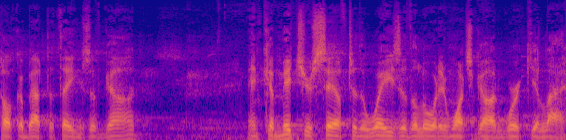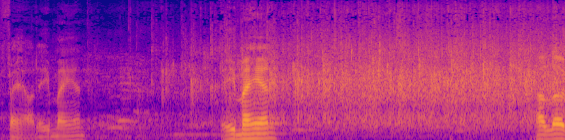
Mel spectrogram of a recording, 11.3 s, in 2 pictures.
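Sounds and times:
speech: 0.0 - 1.6, 2.5 - 7.0, 7.9 - 8.6, 11.0 - 11.2
audience clapping hands: 6.9 - 11.2.

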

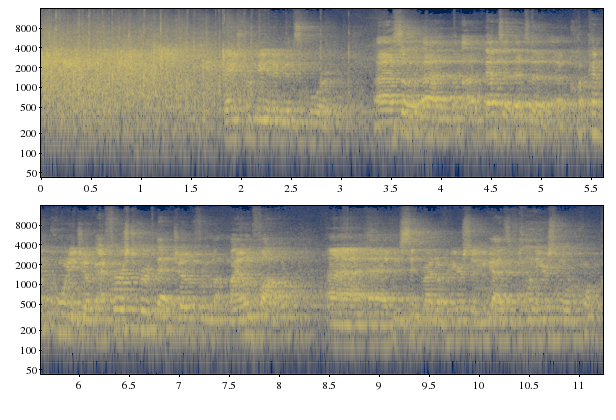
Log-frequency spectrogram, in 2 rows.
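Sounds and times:
crowd clapping: 0.0 - 3.2
speech: 1.8 - 11.2.

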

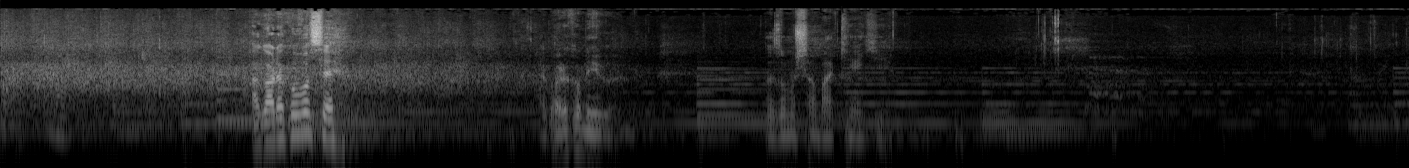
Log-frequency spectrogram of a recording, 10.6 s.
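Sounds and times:
audience applause: 0.0 - 4.6
speech: 1.9 - 2.8, 4.1 - 4.7, 5.8 - 6.8.

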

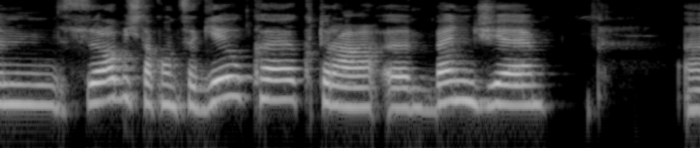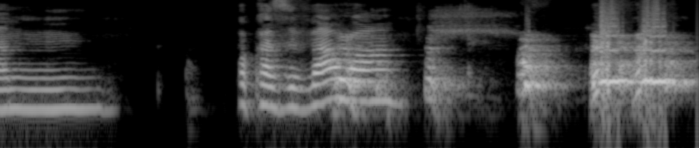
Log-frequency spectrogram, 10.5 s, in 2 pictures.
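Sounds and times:
speech: 0.0 - 4.6, 5.2 - 6.2, 7.1 - 10.4
dog barking harshly at something behind door: 9.2 - 10.4.

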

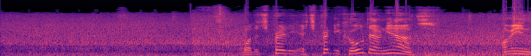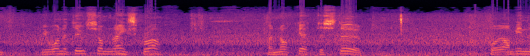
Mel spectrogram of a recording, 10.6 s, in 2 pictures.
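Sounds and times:
cars driving over a bridge: 0.0 - 10.6
speech: 2.4 - 7.3, 8.0 - 9.2, 10.2 - 10.6.

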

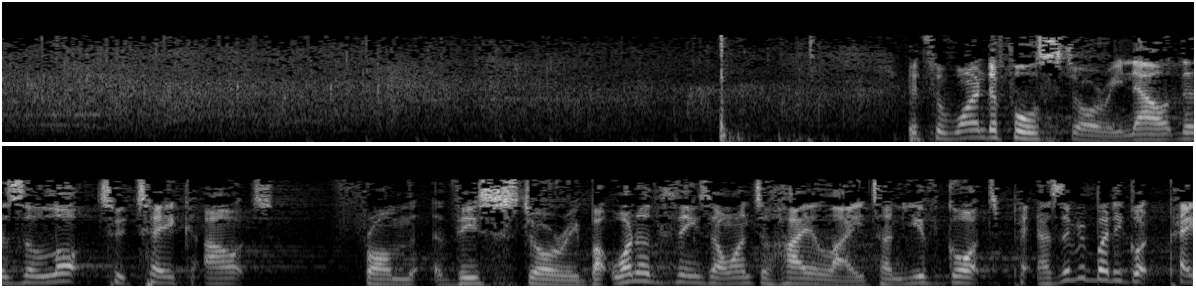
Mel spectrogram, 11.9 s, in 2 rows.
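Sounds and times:
audience applause: 0.0 - 4.0
sharp knock: 3.6 - 3.9
speech: 4.5 - 11.9.

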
